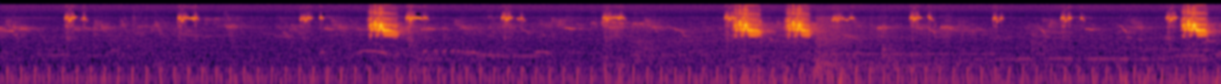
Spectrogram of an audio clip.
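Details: Baby house sparrow fed a big blue caterpillar, begging with loud, sharp chirps, some doubled in quick pairs, at irregular intervals; a steady fine high ticking runs underneath throughout.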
